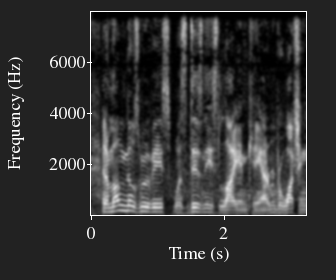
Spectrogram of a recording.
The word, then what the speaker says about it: Disney: see what the error comes from but never dicen a always Disney just like Presley Elvis Presley Walt Disney for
